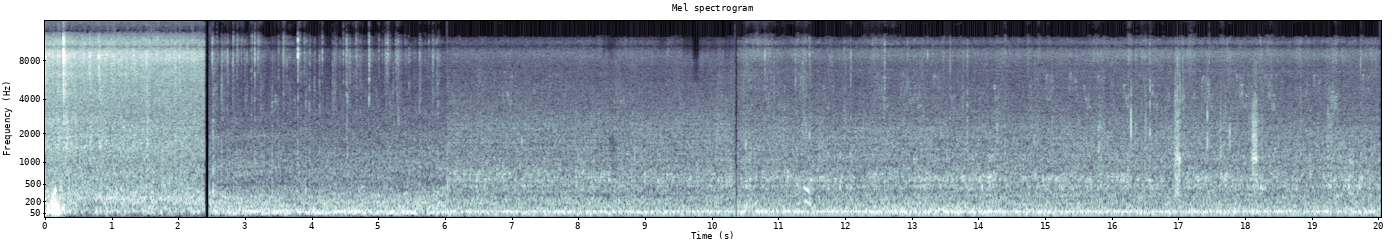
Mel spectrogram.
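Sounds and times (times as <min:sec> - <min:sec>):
steady rain falling: 0:00.0 - 0:03.0.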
